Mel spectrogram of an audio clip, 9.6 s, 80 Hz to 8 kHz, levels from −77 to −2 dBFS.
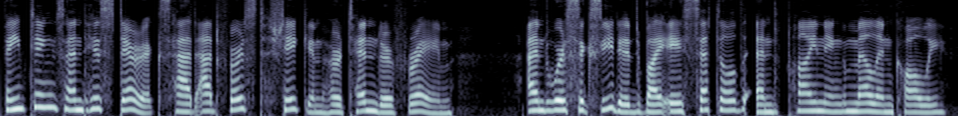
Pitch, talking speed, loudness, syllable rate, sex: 215 Hz, 120 wpm, -18 LUFS, 3.8 syllables/s, female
